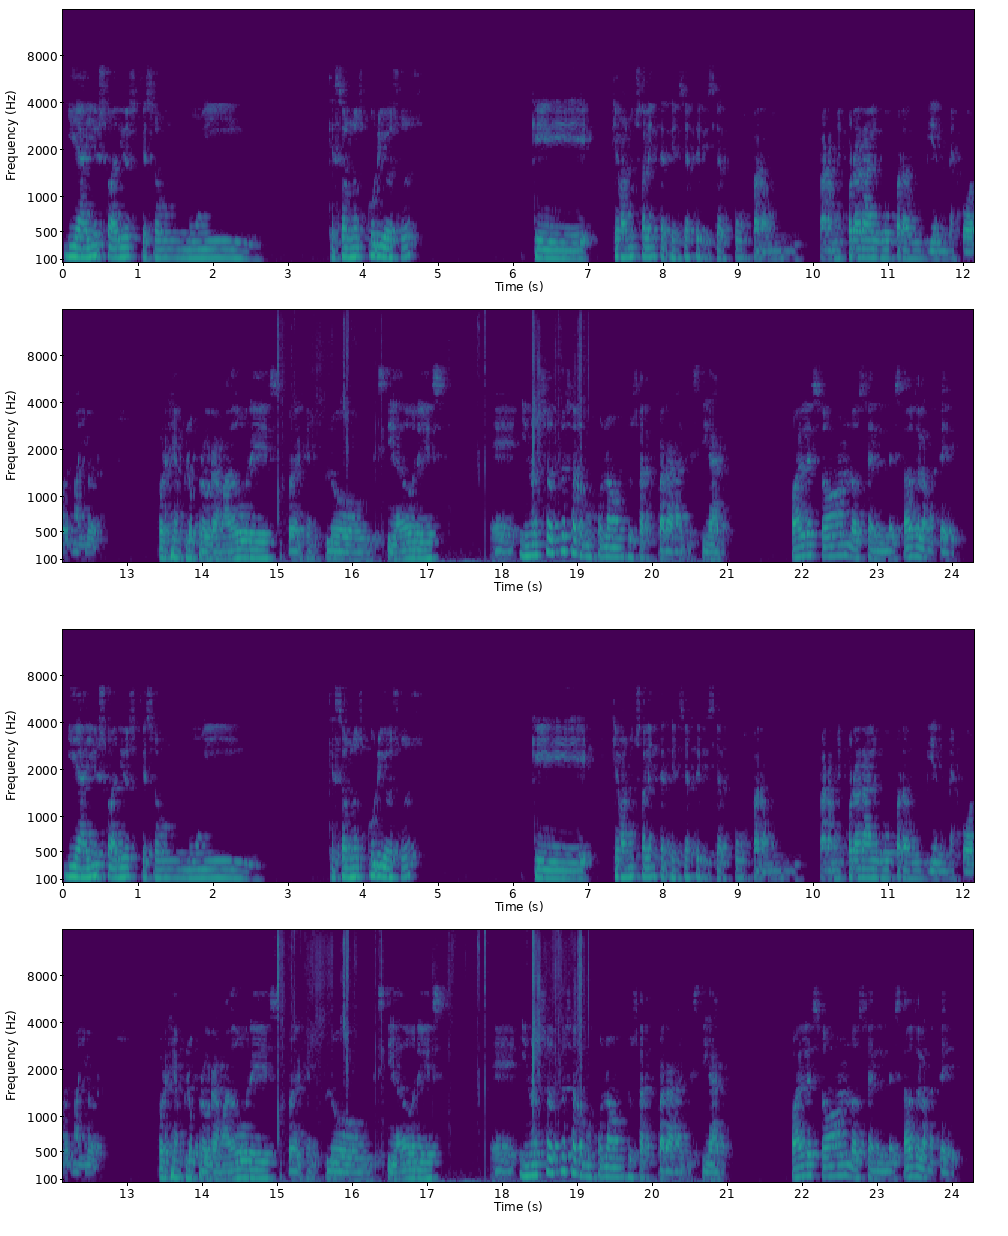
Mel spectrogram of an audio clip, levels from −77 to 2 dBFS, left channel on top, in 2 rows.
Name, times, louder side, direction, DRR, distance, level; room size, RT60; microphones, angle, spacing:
voice 1, 0.0-2.6 3.5-4.8 6.3-7.0 7.3-9.8 10.1-12.6 13.4-17.2 17.8-21.0 21.8-24.0, equal, ahead, 4 dB, 1.9 m, -38 dB
sound 1, 14.8-20.9, right 5 dB, 20° right, 0.8 m, -50 dB
16.0 x 12.5 x 3.1 m, 0.28 s
head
